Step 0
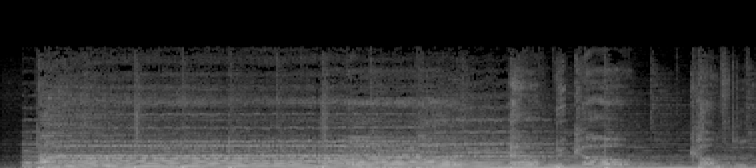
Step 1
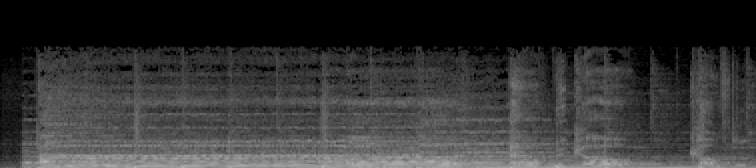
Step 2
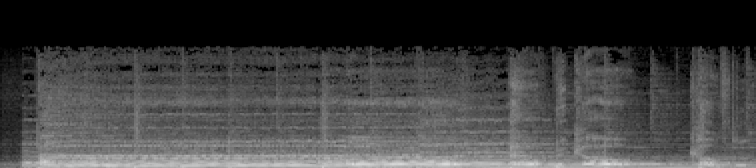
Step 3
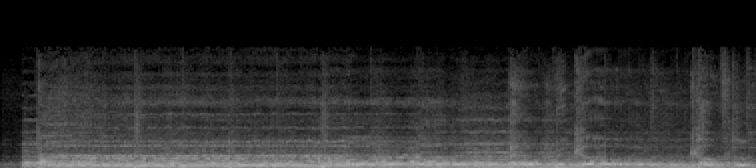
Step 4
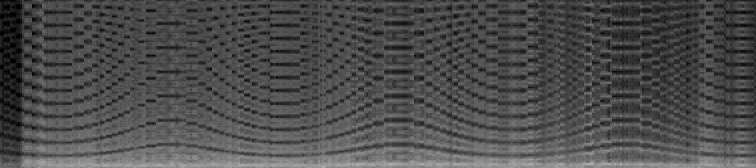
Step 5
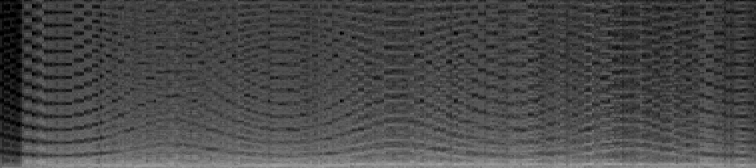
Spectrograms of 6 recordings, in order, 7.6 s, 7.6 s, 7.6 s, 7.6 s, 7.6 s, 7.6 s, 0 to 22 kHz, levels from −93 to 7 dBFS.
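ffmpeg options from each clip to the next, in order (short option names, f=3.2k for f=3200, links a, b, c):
-af "aecho=1:1:6.6:0.45"
-af "equalizer=f=540:t=o:w=0.9:g=13.5,volume=6dB"
-filter_complex "[0:a]asplit=8[a][b][c][d][e][f][g][h];[b]adelay=335,afreqshift=-61,volume=-12dB[i];[c]adelay=670,afreqshift=-122,volume=-16dB[j];[d]adelay=1005,afreqshift=-183,volume=-20dB[k];[e]adelay=1340,afreqshift=-244,volume=-24dB[l];[f]adelay=1675,afreqshift=-305,volume=-28.1dB[m];[g]adelay=2010,afreqshift=-366,volume=-32.1dB[n];[h]adelay=2345,afreqshift=-427,volume=-36.1dB[o];[a][i][j][k][l][m][n][o]amix=inputs=8:normalize=0,acompressor=threshold=-18dB:ratio=6,flanger=delay=9.4:depth=6.8:regen=45:speed=1:shape=sinusoidal,volume=-4.5dB"
-af "acompressor=mode=upward:threshold=-43dB:ratio=2.5,acrusher=samples=20:mix=1:aa=0.000001:lfo=1:lforange=12:lforate=0.44"
-filter_complex "[0:a]aeval=exprs='val(0)+0.00708*(sin(2*PI*50*n/s)+sin(2*PI*2*50*n/s)/2+sin(2*PI*3*50*n/s)/3+sin(2*PI*4*50*n/s)/4+sin(2*PI*5*50*n/s)/5)':c=same,asoftclip=type=tanh:threshold=-24dB,asplit=2[a][b];[b]aecho=0:1:810:0.501[c];[a][c]amix=inputs=2:normalize=0,volume=-2.5dB"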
